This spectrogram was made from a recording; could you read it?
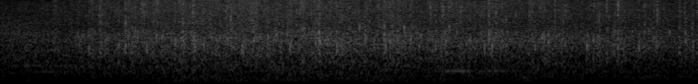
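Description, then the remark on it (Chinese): A church audience claps steadily throughout to welcome a pastor, a dense, even wash of many hands applauding at moderate volume with no pauses and no voices rising above it. “啊，我们真的是啊，来鼓掌。”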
